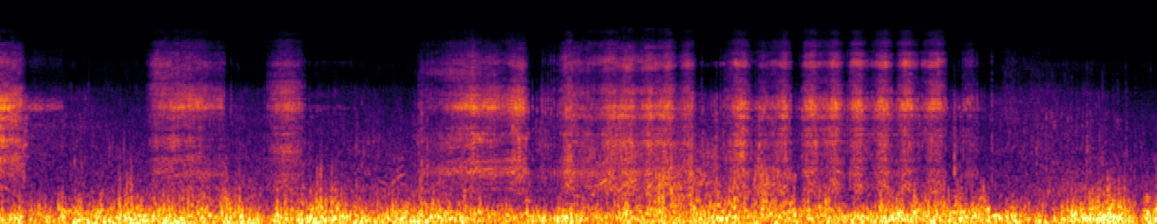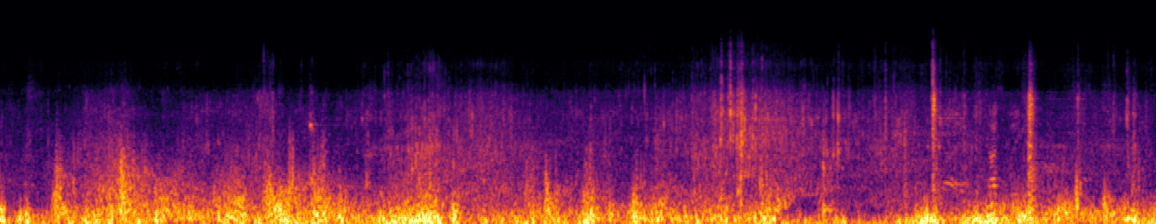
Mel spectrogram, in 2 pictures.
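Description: Strong wind buffeting the microphone on a small boat on choppy sea, a loud steady rumble, with sharp hissy bursts and a short run of quick even ticks during the first ten seconds.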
